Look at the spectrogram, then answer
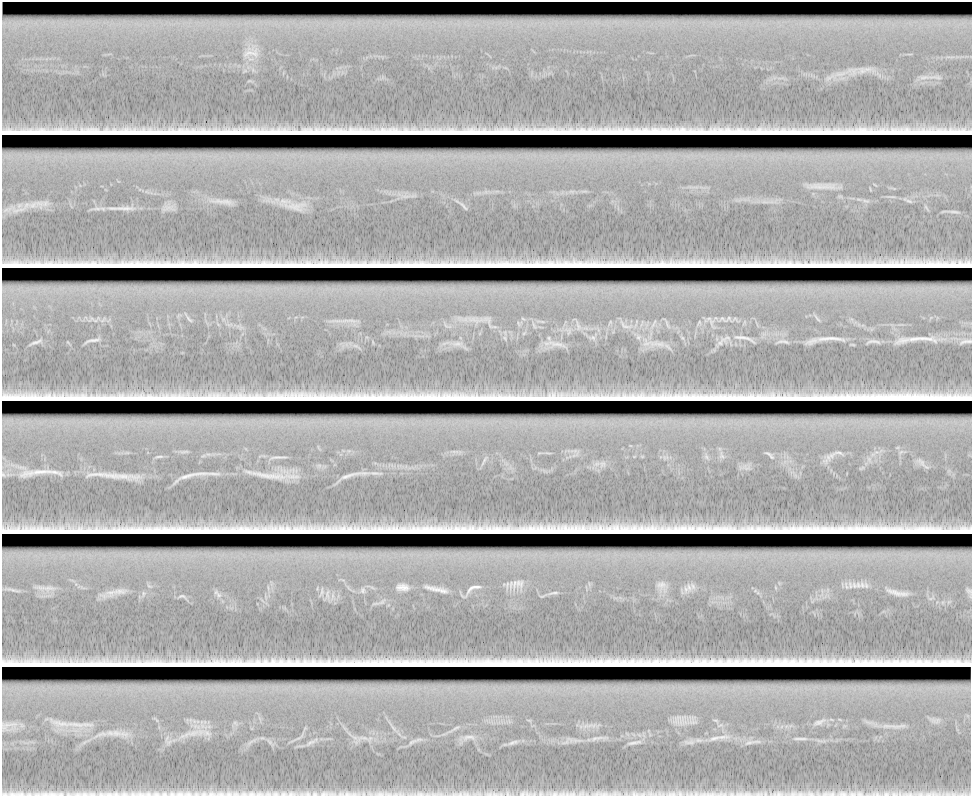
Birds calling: Hawaii Amakihi (Chlorodrepanis virens)
Eurasian Skylark (Alauda arvensis)
Red-billed Leiothrix (Leiothrix lutea)

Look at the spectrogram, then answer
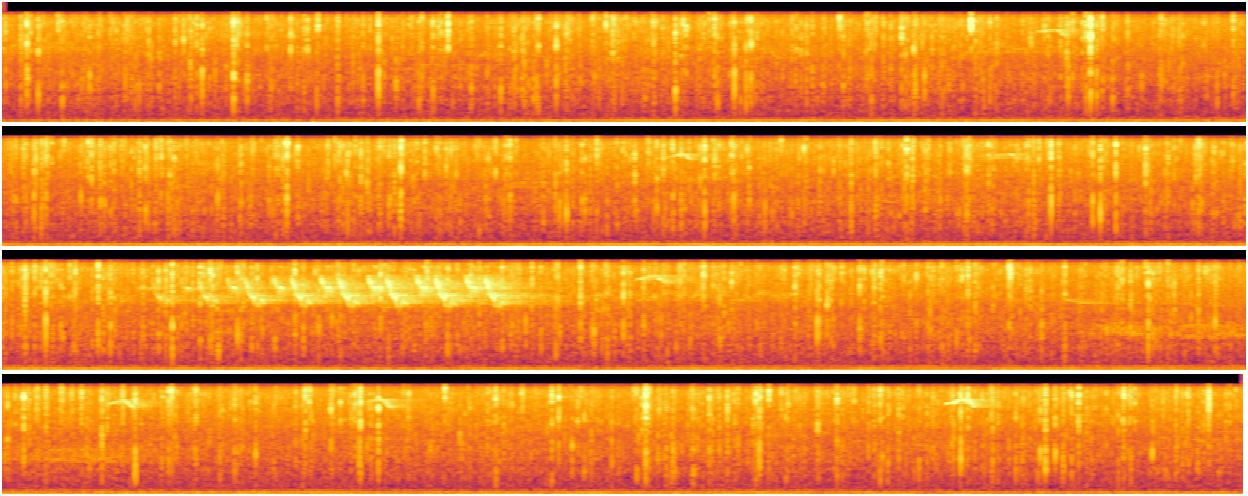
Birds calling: Tufted Titmouse (Baeolophus bicolor)
Ovenbird (Seiurus aurocapilla)

